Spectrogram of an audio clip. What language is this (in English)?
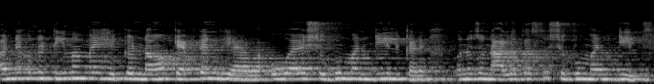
Sindhi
